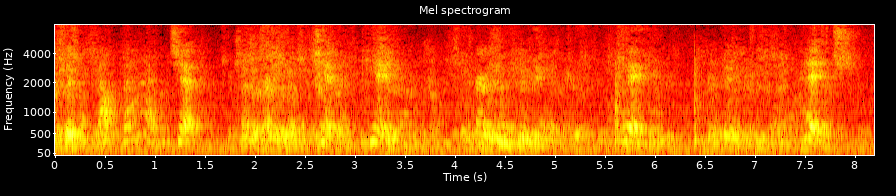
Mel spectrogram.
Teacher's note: although it's spelled with an I, it actually sounds more like an e.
